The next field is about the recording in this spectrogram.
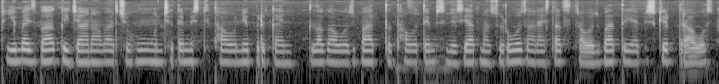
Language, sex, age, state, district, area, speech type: Kashmiri, female, 18-30, Jammu and Kashmir, Baramulla, rural, spontaneous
